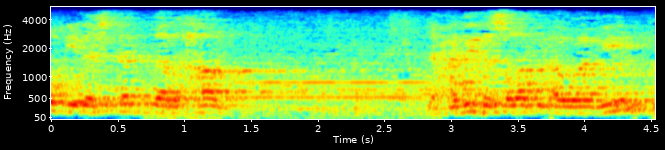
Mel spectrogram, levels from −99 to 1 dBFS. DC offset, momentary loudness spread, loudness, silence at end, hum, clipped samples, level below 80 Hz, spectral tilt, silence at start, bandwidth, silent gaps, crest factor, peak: under 0.1%; 11 LU; -16 LUFS; 0 s; none; under 0.1%; -48 dBFS; -8.5 dB/octave; 0 s; 5.2 kHz; none; 12 dB; -2 dBFS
